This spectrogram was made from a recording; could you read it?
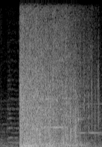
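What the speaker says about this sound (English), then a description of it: "that should shatter the ice and therefore remove the status effect from the wolf" Ice encasing a frozen wolf shatters with one loud, sudden crash in the fantasy battle game Sable, a bright glassy burst that rings and slowly fades over about a second.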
